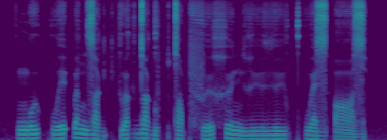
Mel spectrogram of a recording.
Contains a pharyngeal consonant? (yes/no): no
